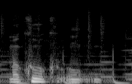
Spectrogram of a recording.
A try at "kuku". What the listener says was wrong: No, remove the mu. Kuku. But when you say it sounds wrong.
